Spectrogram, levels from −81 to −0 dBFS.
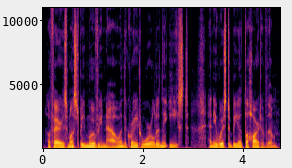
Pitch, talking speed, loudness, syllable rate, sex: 105 Hz, 275 wpm, -16 LUFS, 5.8 syllables/s, male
